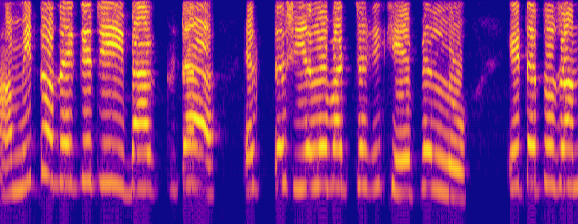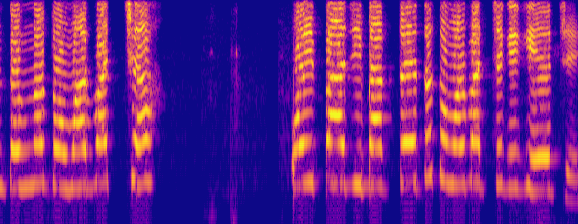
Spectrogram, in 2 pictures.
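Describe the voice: In a cartoonish character voice, the speaker talks at an extremely high pitch and a fairly slow pace.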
